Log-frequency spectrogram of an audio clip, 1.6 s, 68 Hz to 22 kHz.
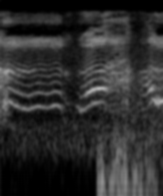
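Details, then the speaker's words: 5-month-old boy, exclusively breastfed, held on lap at mealtime, starts crying to sleep: brief fussy cry with rising and falling wails; ordinary sleepy infant cry. "और थोड़ी देर बाद यह फिर से रोने लग गया सोने के लिए तो मैंने बीच में खाना छोड़ा"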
